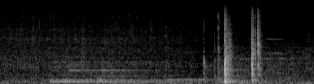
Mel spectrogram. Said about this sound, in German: Kaum ist der Wagen auf dem Parkplatz zum Stehen gekommen, springt der Sohn mit einem Satz aus der Hintertür heraus, geradewegs in den Lidl hinein.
